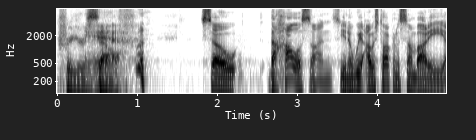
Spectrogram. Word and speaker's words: Holosun: So the Holosuns, I was talking to somebody, I think it was today, actually.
